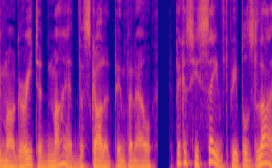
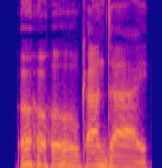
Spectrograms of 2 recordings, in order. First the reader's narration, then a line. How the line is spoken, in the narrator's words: Chauvelin replied with a cold laugh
